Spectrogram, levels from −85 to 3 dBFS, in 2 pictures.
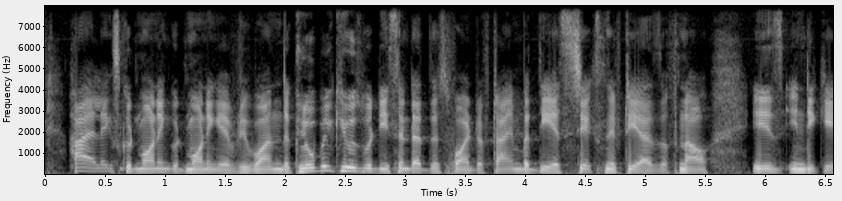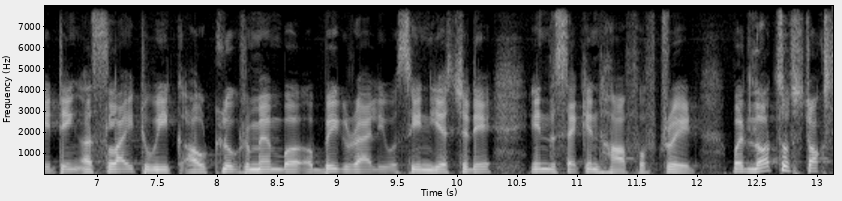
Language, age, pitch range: English, 20-39, 120-145 Hz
